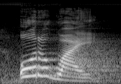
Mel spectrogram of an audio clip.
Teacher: Você percebe que quando falamos, o som das 3 vogais é pronunciada juntas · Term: tritongo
